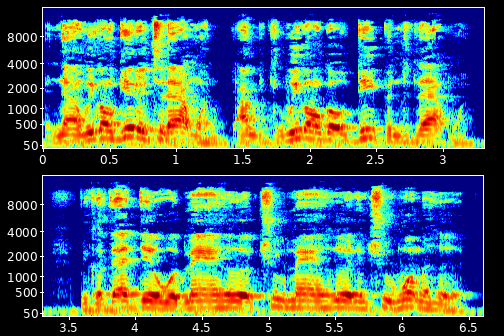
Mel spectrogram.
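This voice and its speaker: A man's voice: medium pitch, animated, brisk, darkish tone. A man hosting a talk show, teaching in an informal, preacherly way with slang. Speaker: host of a discussion show. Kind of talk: teaching talk, reading and explaining proverbs to guests.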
